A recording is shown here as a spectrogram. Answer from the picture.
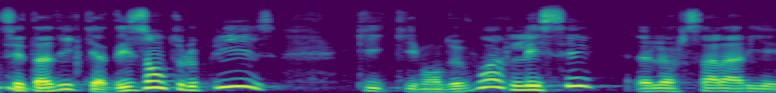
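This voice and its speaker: This man's fairly high voice swings very widely in pitch. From French Polynesia. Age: 40s. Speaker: senator. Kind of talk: TV interview. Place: studio. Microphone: lapel.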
